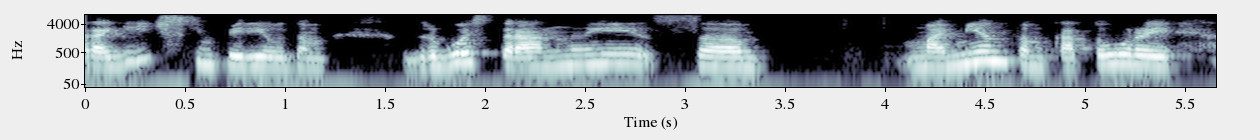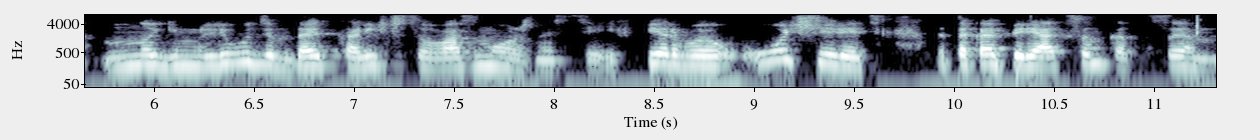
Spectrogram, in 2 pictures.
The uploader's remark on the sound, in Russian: Запись «карантинная» - через zoom. Запись «карантинная» - через zoom.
